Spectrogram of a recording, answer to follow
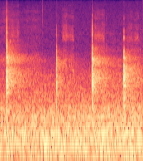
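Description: Chalk on a blackboard: four sharp taps as short strokes and dots are drawn, with light scratching between them.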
